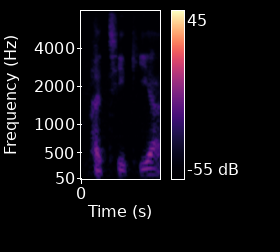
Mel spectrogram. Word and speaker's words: petechiae: But pronounce it slowly and loudly for everybody. Petechiae.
